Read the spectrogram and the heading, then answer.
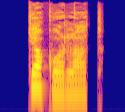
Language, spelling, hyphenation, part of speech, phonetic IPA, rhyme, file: Hungarian, gyakorlat, gya‧kor‧lat, noun, [ˈɟɒkorlɒt], -ɒt, Hu-gyakorlat.ogg
- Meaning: 1. exercise (any activity designed to develop or hone a skill or ability) 2. practice (repetition of an activity to improve a skill, in the abstract sense)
